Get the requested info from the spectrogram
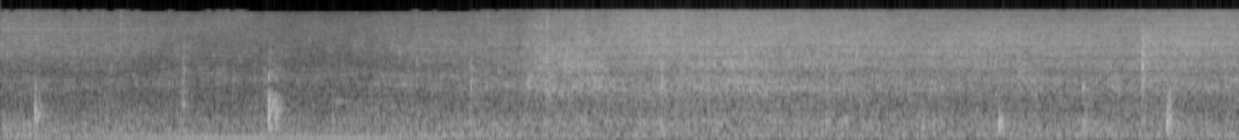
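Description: Raw chicken pieces, onion and lemongrass sizzling in hot oil in a wok, being sautéed to release the aromatics. The sizzle grows louder a few seconds in as a spatula stirs them, with light clicks of the spatula against the pan.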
